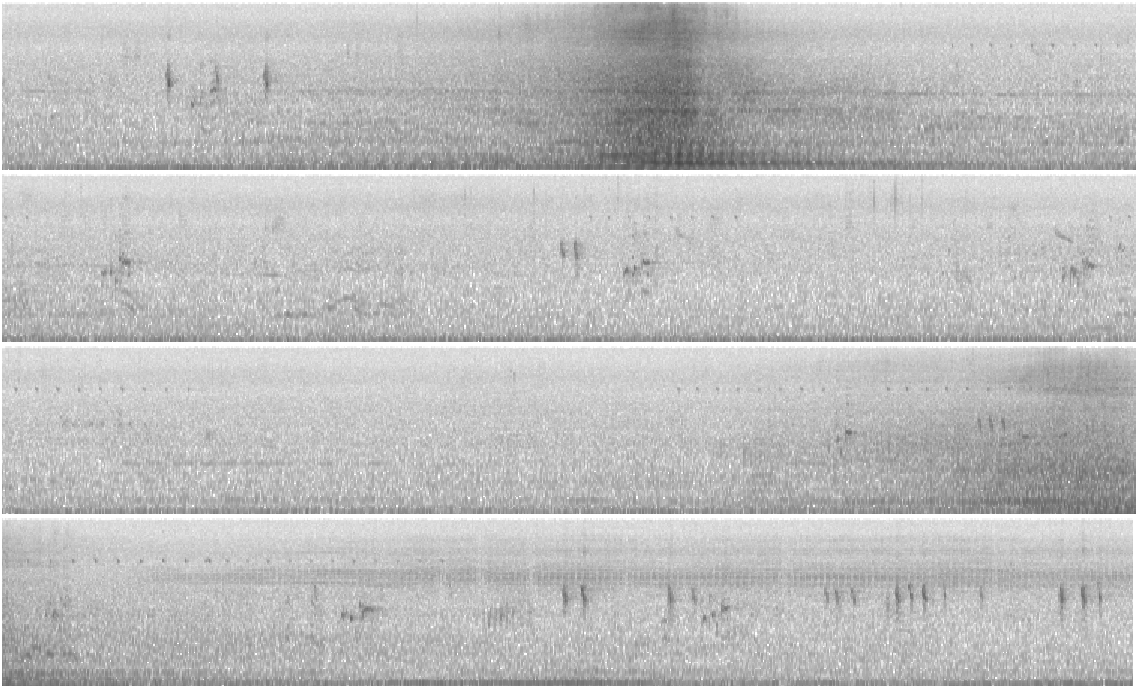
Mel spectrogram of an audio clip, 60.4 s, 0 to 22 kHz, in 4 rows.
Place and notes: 中華路, Dayuan Dist., Taoyuan City - The plane flew through
Landing, The plane flew through, traffic sound, birds sound
Zoom h2n MS+XY
Taoyuan City, Taiwan, 18 August 2017, ~16:00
